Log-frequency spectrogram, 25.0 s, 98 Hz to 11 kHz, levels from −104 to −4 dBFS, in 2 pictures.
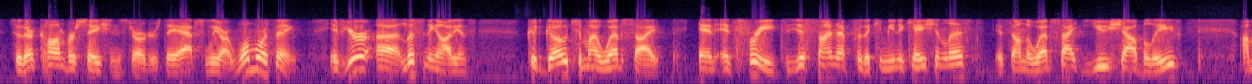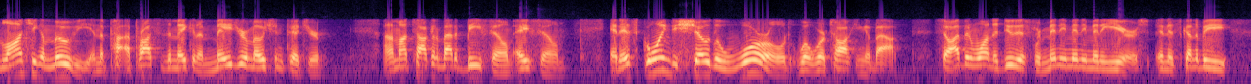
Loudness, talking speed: -19 LUFS, 210 wpm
